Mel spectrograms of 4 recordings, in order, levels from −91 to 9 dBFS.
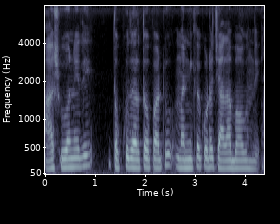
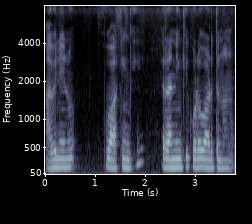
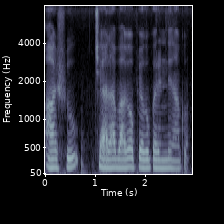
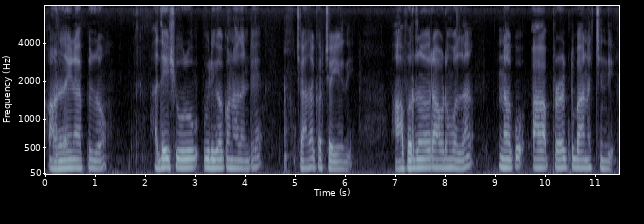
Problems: background sounds at intervals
